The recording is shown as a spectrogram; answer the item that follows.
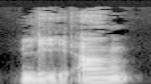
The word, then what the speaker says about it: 里昂: 2 caractères qui se prononcent li et ang. Li, ang. Li, ang. Ouais, justement, tu t'es trompé, tu as dit li, ang, c'est premier ton, là c'est deuxième ton.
